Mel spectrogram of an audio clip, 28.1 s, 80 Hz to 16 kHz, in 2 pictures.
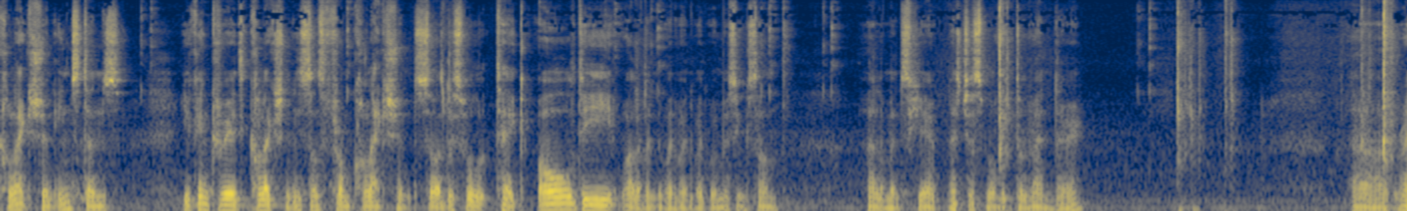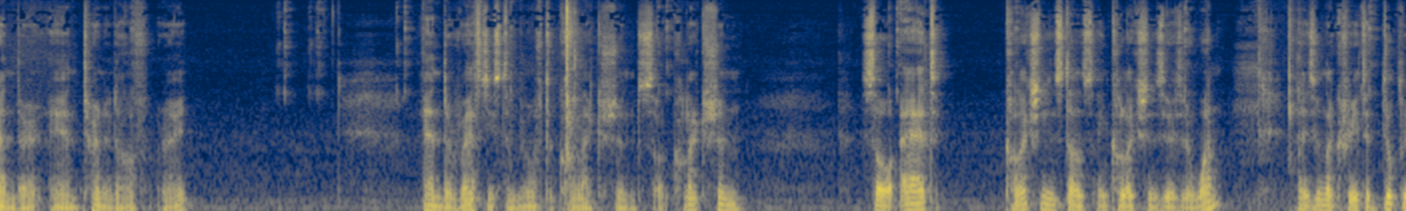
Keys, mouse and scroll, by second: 1.2 click, 3.2 click, 4.3 g, 5.8 click, 6.1 x, 6.2 click, 7.4 click, 8.0 shift+click, 8.7 shift+click, 9.7 m, 11.2 click, 11.6 r, 11.7 e, 12.1 m, 12.1 n, 13.4 Return, 13.4 BackSpace, 13.8 n, 14.9 Return, 15.1 click, 16.6 click, 16.9 click, 17.8 click, 18.6 shift+click, 19.5 m, 20.4 click, 22.5 click, 23.7 click, 25.5 click, 26.8 g, 27.5 click, 28.0 click.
